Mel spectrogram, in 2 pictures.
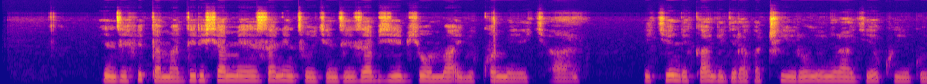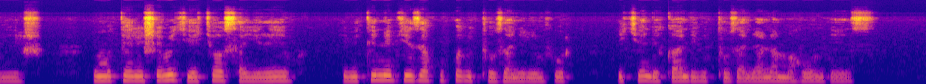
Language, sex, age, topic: Kinyarwanda, female, 36-49, government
